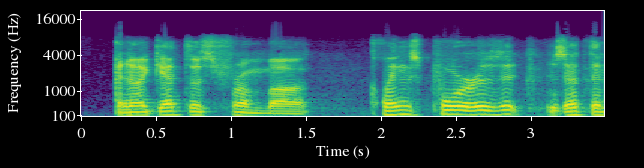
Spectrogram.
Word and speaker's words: Klingspor: And I get this from Klingspor, is it?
